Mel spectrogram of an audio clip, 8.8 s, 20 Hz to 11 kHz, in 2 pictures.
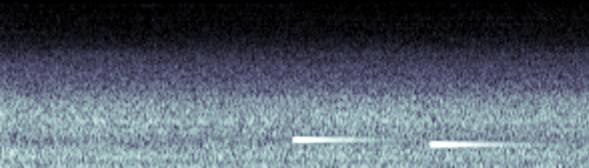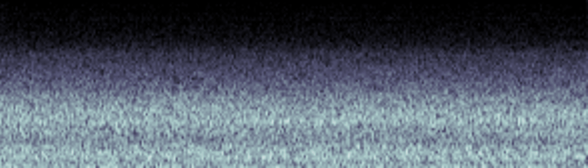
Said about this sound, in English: This first clip is going to be recorded straight off the iPhone 11 Pro, and it gives you a great idea of what the ambient sound sounds like on the airplane without any kind of music going on, no headphones in, just exactly what it sounded like.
